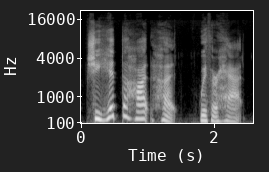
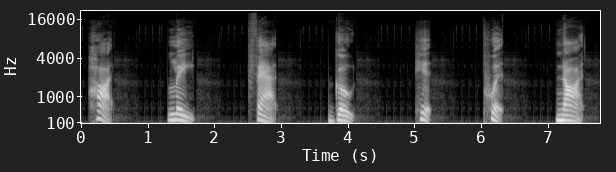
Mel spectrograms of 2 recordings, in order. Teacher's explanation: when you hold a T as in hot your T is in the position for T but you keep the air in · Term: held position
